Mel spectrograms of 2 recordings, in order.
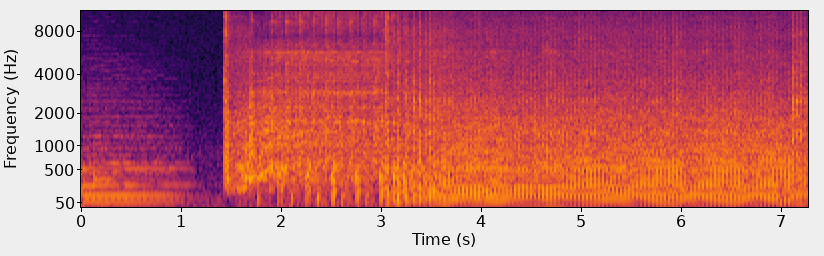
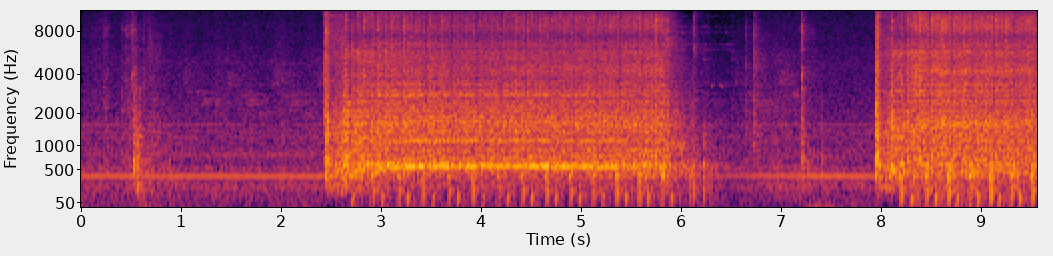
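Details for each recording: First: Free Craftsman lawn tractor that had sat unused since 2017, after cleaning and a new spark plug and fuel filter. It catches after a few cranks and settles to a lower, even idle with an occasional miss, possibly a failing ignition coil; running much better. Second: Free Craftsman lawn tractor, unused since 2017, recently fueled: two long bursts of steady starter cranking that never catch, fuel starved; the fuel shutoff solenoid plunger was found totally stuck.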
